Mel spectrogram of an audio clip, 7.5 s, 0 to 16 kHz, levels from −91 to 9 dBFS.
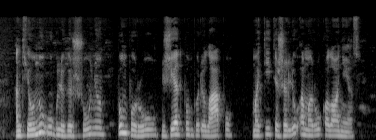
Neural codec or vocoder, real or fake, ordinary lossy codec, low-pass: none; real; MP3, 64 kbps; 9.9 kHz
